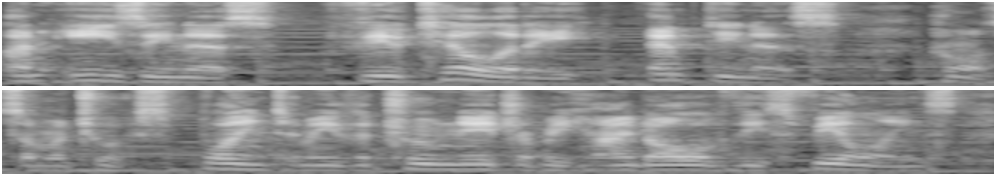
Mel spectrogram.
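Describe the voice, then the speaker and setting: Man reading a haunted young student heroine's monologue, congested, very bright tone. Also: medium pitch, normal speed, soft background music, rough recording. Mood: uneasy. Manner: reading inner monologue aloud. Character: anxious young female student, uneasy and haunted.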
